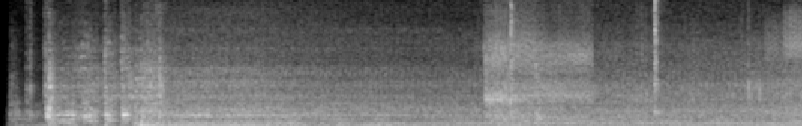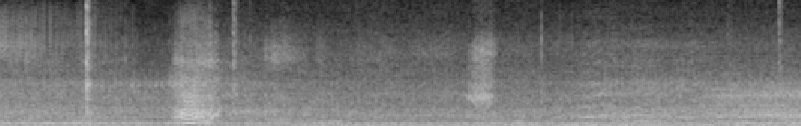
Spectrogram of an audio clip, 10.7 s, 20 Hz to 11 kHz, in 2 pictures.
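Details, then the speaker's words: 2017 BMW 640i Gran Coupe (F12), 105,000 miles: engine idling while the steering wheel is turned, sharp scattered clicks from the front wheels. "this car is here to get service done and also it has a issue where whenever you turn the steering wheel you hear this clicking noise"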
